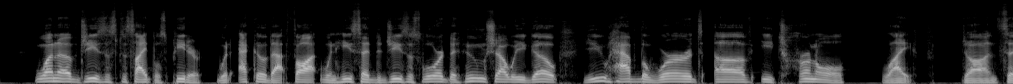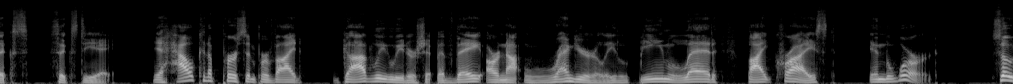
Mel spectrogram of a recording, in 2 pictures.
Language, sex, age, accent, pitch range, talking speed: English, male, 30-49, American, 100-140 Hz, 155 wpm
